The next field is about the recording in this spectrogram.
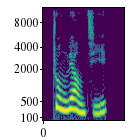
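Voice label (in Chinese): "重量级" Chinese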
